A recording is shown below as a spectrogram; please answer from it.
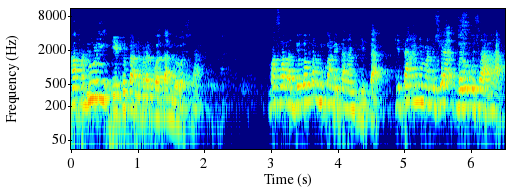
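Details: Adult actor; Typical speech.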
